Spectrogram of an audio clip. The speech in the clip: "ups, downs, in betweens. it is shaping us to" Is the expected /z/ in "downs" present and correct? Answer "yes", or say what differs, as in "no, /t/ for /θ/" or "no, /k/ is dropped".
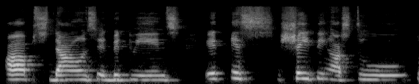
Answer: no, /s/ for /z/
